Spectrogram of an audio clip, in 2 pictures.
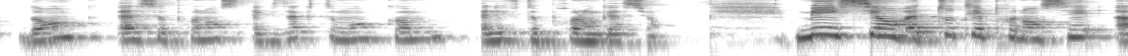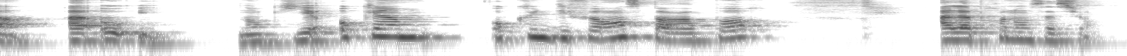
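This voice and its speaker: A woman teaching reading in a patient, conversational way, repeating sounds and syllables slowly and answering the questions she expects from learners. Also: mid-range voice. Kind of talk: step-by-step reading lesson.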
